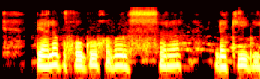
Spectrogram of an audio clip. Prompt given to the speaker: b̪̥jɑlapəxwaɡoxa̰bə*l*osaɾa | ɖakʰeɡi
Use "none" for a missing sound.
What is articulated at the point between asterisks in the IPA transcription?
ɾ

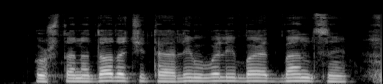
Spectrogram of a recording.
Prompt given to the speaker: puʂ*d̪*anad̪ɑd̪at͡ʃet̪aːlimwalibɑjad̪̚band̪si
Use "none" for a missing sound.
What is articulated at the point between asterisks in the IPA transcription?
t̪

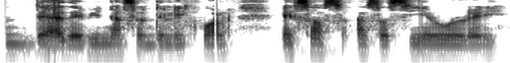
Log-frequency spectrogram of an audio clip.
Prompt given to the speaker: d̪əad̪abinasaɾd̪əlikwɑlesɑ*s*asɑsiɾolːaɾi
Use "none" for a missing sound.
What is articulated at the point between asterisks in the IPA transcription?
s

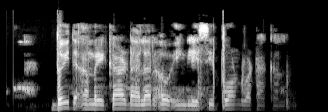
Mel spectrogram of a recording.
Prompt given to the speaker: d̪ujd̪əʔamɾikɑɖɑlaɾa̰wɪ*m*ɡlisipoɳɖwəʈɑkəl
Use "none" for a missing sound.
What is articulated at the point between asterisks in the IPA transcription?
ŋ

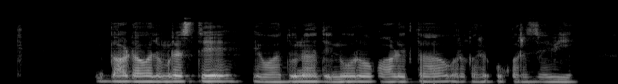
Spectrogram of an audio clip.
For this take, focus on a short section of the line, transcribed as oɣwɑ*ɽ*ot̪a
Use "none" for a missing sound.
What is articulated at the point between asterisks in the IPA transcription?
ɽ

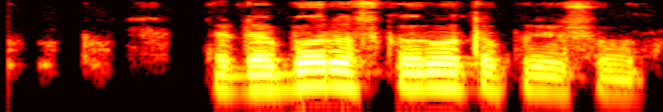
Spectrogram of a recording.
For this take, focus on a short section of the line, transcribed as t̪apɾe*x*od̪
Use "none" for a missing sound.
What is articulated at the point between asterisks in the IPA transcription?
ʂ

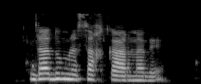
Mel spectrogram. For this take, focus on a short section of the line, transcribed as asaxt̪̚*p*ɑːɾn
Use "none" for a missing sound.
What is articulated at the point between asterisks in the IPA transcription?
k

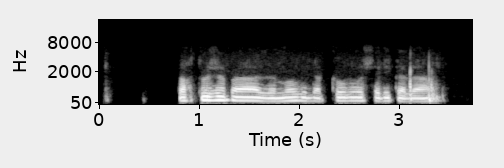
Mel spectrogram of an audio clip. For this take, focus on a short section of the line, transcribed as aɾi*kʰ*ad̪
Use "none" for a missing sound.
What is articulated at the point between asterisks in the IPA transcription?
k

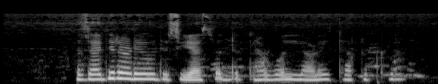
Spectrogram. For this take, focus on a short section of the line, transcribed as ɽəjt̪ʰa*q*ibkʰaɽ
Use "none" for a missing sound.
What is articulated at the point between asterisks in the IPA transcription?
q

